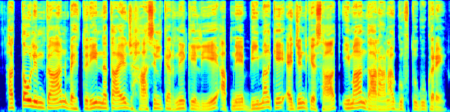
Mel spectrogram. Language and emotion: Urdu, neutral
